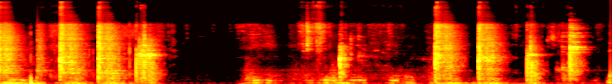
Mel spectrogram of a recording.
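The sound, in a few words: hammering a part into a Whirlpool top load washing machine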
